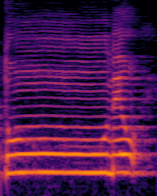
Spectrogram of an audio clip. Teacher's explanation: porque ela não demora mais tempo na sílaba na última sílaba demora mais tempo na penúltima sílaba · olha o túnel, eu demoro mais tempo onde? No tu. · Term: paroxítona, Paroxítona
